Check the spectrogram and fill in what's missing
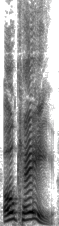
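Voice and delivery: high, loud fed-up okay; exasperated okay. Retold or imitated. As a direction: throw up your hands at the crowd. Exasperated quote to crowd.

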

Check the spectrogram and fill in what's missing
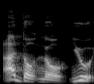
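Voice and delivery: lightly imitated Nigerian accent. Shown as a demonstration. Showing a friend how the taxi driver sounded, light Nigerian accent. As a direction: give a hint of a Nigerian accent. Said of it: "Nigerian accent is kinda like".

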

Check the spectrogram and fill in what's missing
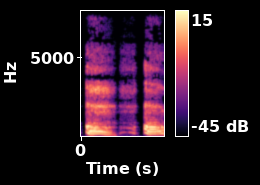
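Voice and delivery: out of breath grunting; panting grunts. Retold or imitated. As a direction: gasp out short grunts. Gasping while running.

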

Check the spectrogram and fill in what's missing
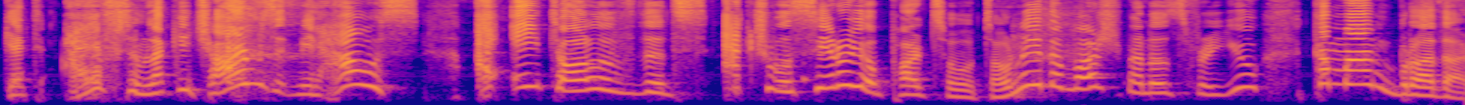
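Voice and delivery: high, bad Irish accent; hammed-up mock-Irish lilt; Lucky Charms leprechaun. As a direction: wheedle like a cartoon Irish leprechaun. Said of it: "you have to say the Lucky Charms".

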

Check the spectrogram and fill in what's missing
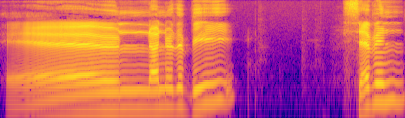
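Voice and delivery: slow, loud drawn-out number call; bingo caller. Pretend. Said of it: "I'm gonna have to be, like, putting on a show".

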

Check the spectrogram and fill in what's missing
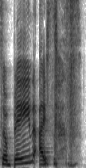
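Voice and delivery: ordinary delivery

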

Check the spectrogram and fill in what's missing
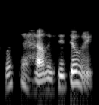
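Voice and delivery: soft mutter under the breath; muttered aside. Retold or imitated. Seeing Dana wave him over, a soft confused mutter. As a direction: grumble it half to yourself.

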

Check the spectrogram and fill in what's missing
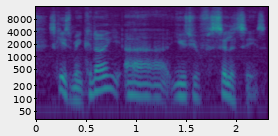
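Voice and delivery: put-on quiet, courteous Southern accent requesting the toilet; polite southern accent. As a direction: sweetly ask in a Southern accent. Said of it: "in a nice southern accent".

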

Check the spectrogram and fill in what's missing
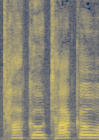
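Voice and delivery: put-on high, excited kid calling taco; a hint of an eager little kid; imitating local kid. Local kid offering octopus, lightly voiced kid. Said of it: "this little kid was like".

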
